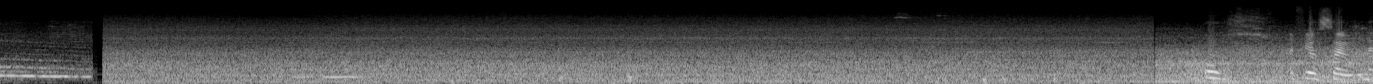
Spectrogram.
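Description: A train engine hums steadily in a large echoing hall.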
